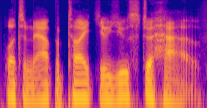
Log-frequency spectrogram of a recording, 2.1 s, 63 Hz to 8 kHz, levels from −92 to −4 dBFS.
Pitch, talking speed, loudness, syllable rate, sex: 90 Hz, 205 wpm, -21 LUFS, 5.4 syllables/s, male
